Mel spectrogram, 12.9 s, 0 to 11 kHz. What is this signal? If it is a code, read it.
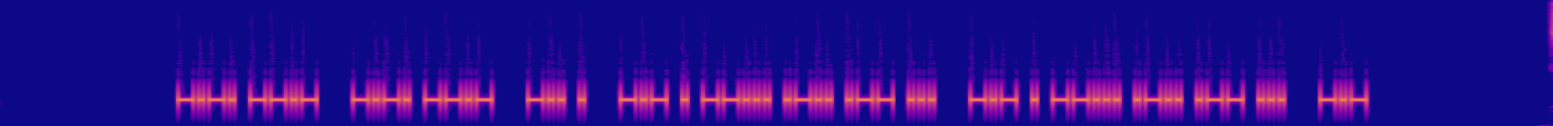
Morse code, heard as a keyed tone, about 27 wpm, 700 Hz. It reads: CQ CQ DE KE7LWS KE7LWS K
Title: Speed-Racing Common QSO Phrases Encore - 28wpm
